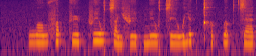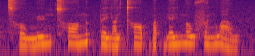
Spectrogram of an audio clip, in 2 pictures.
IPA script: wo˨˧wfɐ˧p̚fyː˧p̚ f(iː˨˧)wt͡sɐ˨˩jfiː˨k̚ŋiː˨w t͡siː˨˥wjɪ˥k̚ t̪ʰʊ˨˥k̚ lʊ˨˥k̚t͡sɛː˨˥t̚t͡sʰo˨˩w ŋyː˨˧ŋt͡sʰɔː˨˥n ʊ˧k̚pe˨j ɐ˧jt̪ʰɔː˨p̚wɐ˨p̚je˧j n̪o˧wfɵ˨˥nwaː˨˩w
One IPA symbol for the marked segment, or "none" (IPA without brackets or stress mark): iː˧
